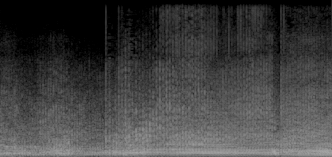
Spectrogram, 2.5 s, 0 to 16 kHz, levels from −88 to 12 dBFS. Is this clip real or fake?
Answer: real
